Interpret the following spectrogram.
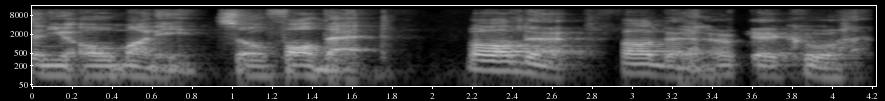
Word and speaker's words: Faldet: But yeah, fall debt is how you Yeah. pronounce it. It's like that actor, Timothy Chalamet. Like he's got the T on the end.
